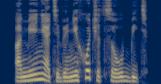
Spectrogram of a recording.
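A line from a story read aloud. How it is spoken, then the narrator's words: Sudden snort, boy. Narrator (Russian): хмыкнул вдруг мальчик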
